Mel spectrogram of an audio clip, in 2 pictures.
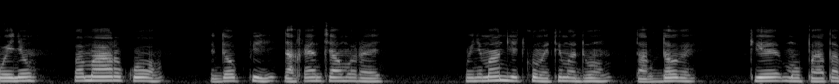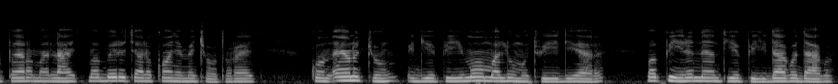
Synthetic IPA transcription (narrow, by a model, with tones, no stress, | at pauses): wɪ˨ɲo˨ | ma˦ma˦ɾɔ˦kwɔ˦ | i˨dɔ˦ɡ̚piː˦˨da˨kɛ˦nt͡ʃa˦ŋmɔ˦ɾɛ˦t͡ʃ | wɪ˨ɲo˨ma˦nje˦t͡ʃko˨me˨ti˦ma˦dwo˦ŋd̥a˨kdɔ˦ɡe˦ | tje˦mo˦pɛ˨ta˨pɛ˦ɾɛ˦ma˦la˦t͡ʃma˦be˦do˦t͡ʃa˦lɔ˦kɔ˦ɲɛ˨mɛ˦t͡ʃʊ˨tɔ˨ɾɛ˦t͡ʃ | kʊ˨nɛ˦nɔ˦t͡ʃu˨ŋi˨dje˨piː˨mɔ˦ma˨lu˦mo˨twiː˦djɛ˨ɾɛ˨ | ma˦piː˦˨nɛ˦nɛ˦ntje˦piː˨da˦ɡɔ˦da˨ɡɔ˦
